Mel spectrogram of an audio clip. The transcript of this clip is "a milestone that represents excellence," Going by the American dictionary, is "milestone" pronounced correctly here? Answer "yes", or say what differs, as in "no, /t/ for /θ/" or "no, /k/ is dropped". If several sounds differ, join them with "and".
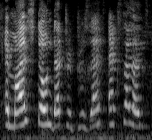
yes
